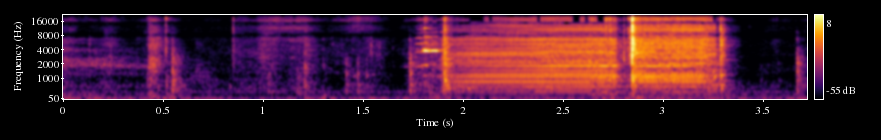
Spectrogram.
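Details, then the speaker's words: Marx Canadian Pacific style toy locomotive bought on eBay for parts, motor being tested: thin electric buzz rises among handling clicks, laboured not free-spinning; tight, binding motor. "that's trying to it's actually trying to pull if the motor wasn't so tight"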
